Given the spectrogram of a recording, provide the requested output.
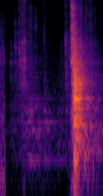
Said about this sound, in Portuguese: João Felipe sai da casa furioso a bater portas.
